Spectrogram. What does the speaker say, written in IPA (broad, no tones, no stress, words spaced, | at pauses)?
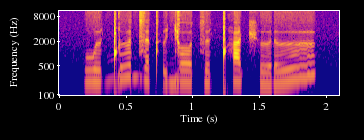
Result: wɯɡ͡ǃɯː d͡zɛtʼɯɟoːt͡sɯ ǃʰat͡ʃʰɯ ɾɯː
